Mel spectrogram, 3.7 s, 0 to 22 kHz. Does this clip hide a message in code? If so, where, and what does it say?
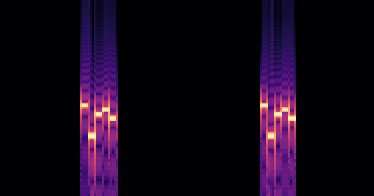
Yes: five-tone selective call (ZVEI) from 0.8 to 2.9 s, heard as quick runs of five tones, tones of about 70 ms. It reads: 03897 03897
